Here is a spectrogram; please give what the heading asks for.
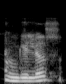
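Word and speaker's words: ἄγγελος: La palabra ángelos es una palabra, fíjense que yo la separo en sílabas, angelos, o sea que la vocal acentuada es la alfa, la primera alfa. Entonces ya sé que es una palabra proparoxítona. Y va a llevar acento agudo.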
